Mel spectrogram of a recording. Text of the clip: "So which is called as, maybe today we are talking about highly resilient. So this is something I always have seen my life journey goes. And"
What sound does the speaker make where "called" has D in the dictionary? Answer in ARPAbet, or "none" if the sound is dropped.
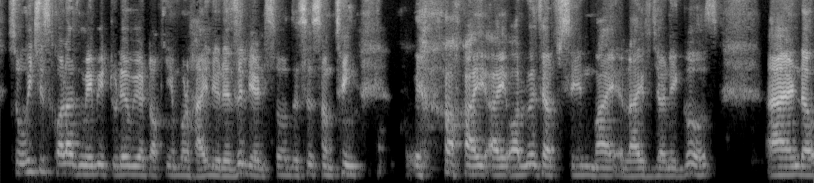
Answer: none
